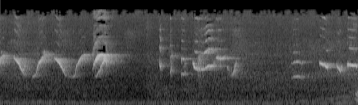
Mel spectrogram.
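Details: A pair of four-month-old young cockatiels, being trained to sing by listening to a video, sing a string of clear whistled notes that swoop up and down, then quicker chirpy phrases and a few short rising whistles. Cockatiel.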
